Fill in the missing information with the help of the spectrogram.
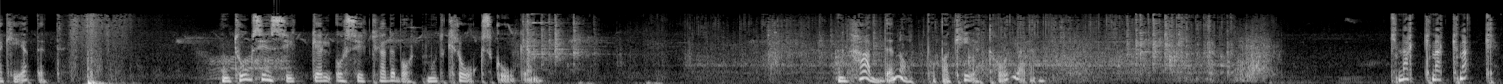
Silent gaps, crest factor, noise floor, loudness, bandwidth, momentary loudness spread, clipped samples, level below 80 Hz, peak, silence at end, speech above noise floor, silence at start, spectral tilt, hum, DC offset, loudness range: none; 20 dB; -48 dBFS; -18 LUFS; 11.5 kHz; 20 LU; under 0.1%; -34 dBFS; 0 dBFS; 0.05 s; 32 dB; 0 s; -3.5 dB/octave; none; under 0.1%; 10 LU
